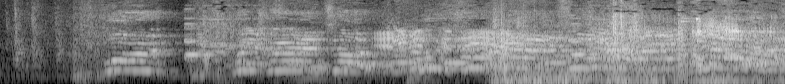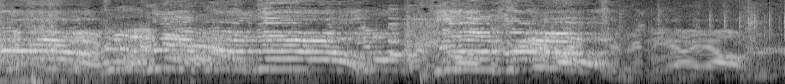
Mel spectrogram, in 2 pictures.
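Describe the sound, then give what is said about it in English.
A police-raid sound effect played through a microphone: heavy, rapid pounding on a door erupts midway, a loud burst of thuds lasting a second or two, while several agitated voices shout and talk over it throughout. “Fuck, I hear banging at my door.”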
